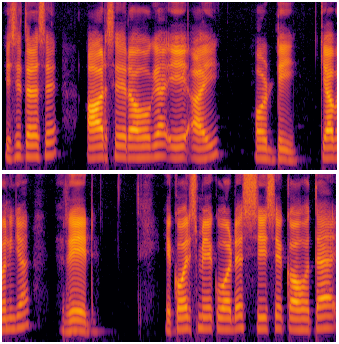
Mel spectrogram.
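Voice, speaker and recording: Guy teaching english phonics, super slow, spells everything out, crisp voice, dry close sound. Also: a little high, no echo. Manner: slow, spells words letter by letter and repeats "thik hai". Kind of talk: phonics lesson for beginners.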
